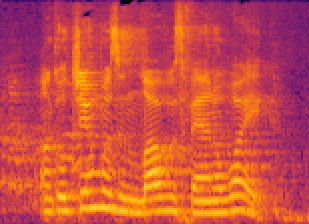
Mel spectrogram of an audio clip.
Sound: laughing

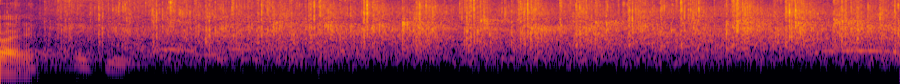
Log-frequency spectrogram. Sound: applause

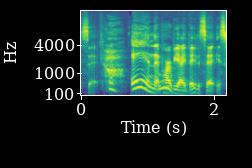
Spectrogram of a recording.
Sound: gasps

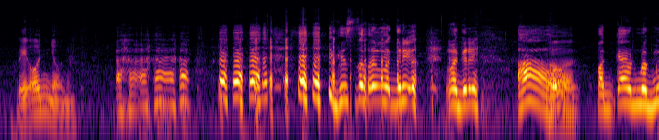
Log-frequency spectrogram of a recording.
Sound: laughs

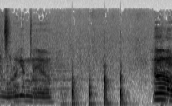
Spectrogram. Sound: knocking

